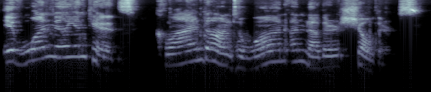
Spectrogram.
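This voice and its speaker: A man reading a children's book aloud like a teacher, expressive and playful, drawing out key words and dropping in casual joking asides. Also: high-pitched, slow, a little hiss or hum. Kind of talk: children's storybook read-aloud with casual commentary.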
